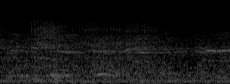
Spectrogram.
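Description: Faint gymnasium ambience: distant voices from the crowd over a steady low hum.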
